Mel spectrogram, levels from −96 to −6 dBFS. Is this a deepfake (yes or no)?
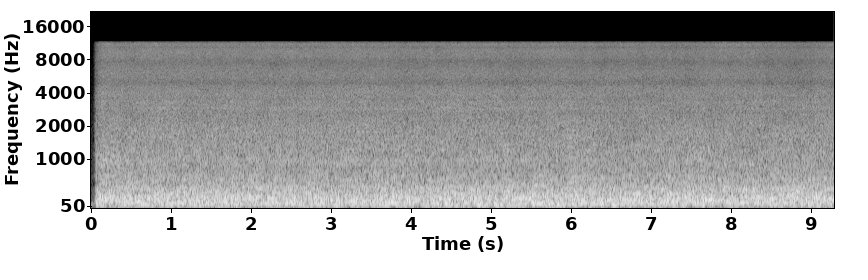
yes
